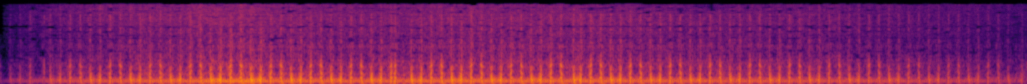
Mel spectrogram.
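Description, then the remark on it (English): A helicopter, received as a present, has its rotor chopping in a fast, steady beat with a low engine drone beneath, loud, holding constant for the whole stretch with no voices. “Ah, the possession I have always wanted. A helicopter.”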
